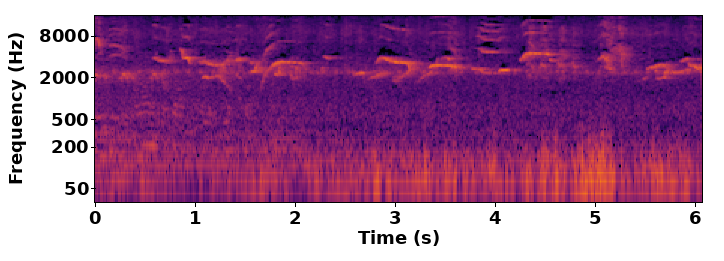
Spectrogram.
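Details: Energetic song from an Oriental magpie-robin in Aceh Selatan, Indonesia: bright whistled phrases with sharp downward sweeps and rising slurs, repeated in lively bursts, with soft thumps beneath.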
